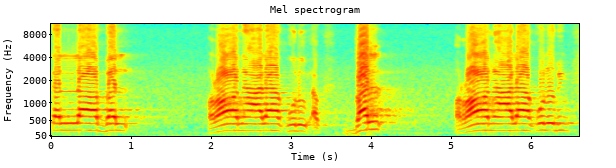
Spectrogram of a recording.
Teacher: آواز بند ہو جاتی ہے لیکن سانس نہیں ٹوٹتا، اس کو کہتے ہیں سکتہ. اور اسی میں ایک اور ہوتا ہے سکتے سے ذرا زیادہ سانس کو روک لینا، اس کو کہتے ہیں وقفہ.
